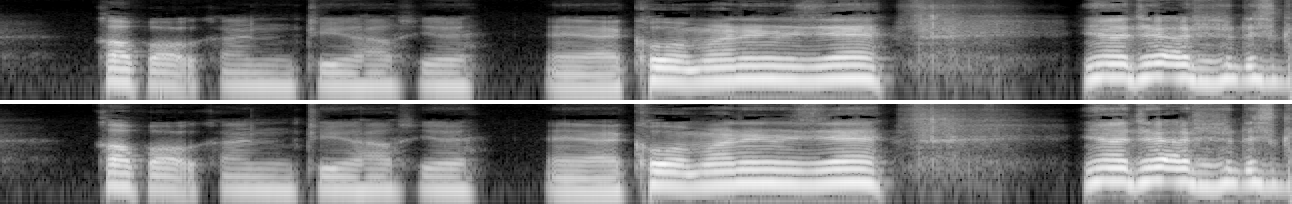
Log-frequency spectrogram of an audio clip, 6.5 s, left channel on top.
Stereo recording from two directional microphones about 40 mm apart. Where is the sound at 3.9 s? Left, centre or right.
Centre.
